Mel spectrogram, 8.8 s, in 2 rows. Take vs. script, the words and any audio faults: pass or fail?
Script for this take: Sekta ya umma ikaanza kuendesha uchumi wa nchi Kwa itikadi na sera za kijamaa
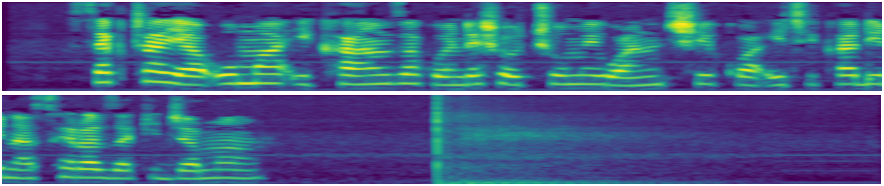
fail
